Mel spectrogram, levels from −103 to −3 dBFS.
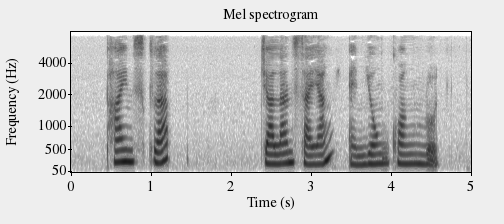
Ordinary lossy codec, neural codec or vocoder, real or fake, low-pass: MP3, 48 kbps; codec, 16 kHz in and 24 kHz out, 1 kbps, XY-Tokenizer; fake; 7.2 kHz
